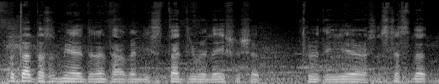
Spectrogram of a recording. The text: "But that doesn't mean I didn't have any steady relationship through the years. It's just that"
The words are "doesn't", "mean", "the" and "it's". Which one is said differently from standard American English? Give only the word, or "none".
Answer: none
